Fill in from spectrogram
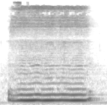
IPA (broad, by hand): z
